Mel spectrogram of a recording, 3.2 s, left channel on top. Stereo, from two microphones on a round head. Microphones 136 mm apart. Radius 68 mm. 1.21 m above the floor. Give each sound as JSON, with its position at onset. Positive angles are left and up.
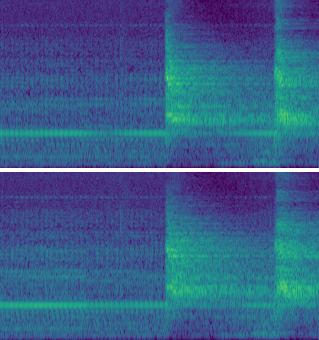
{"t": 1.6, "sound": "a dog barking", "side_deg": 60, "distance_m": 9.0}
